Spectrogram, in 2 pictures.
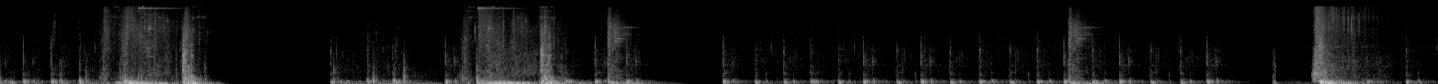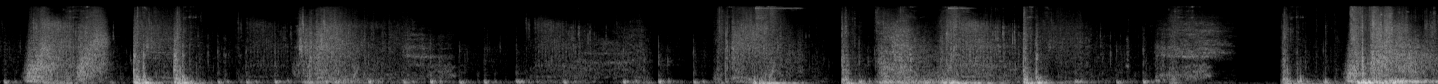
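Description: Game footsteps thud rapidly on metal floors.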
